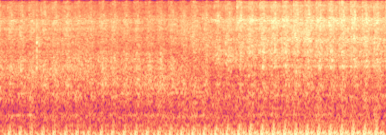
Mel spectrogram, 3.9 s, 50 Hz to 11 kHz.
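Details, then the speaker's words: 1996 Honda Magna 750, barn-stored about 4 years, just revived after carb work with the throttle screw adjusted, carb leaking fuel. Uneven loping idle with irregular pops: one cylinder misfiring, which one unknown. Owner thinks it needs running through. "I'm misfiring on one of the cylinders. I don't know which one, but it sounds like it needs to be just run through a little bit. You can hear it popping."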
